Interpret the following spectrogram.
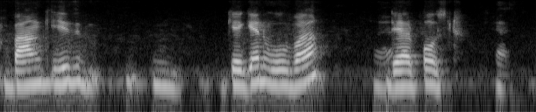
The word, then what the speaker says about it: gegenüber: দি বাঙ্ক ইজ গেগেন Uber হ্যাঁ, দেয়ার post. হ্যাঁ। আপনি এই যে আরটা শেষে একটু ভালোভাবে উচ্চারণ করতে পারবেন, কোনো সমস্যা নেই, হ্যাঁ? হ্যাঁ, দি ব্যাংক ইজ গেগেন ইউবার there post, গেগেন ইউবার, ঠিক আছে ভাই?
